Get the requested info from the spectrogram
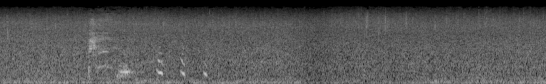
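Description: Heavy thunderstorm rain pouring steadily, a dense even hiss. A click and a few short chirps come about one to two seconds in.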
